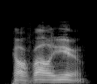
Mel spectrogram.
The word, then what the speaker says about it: Carvalho: Olavo de Carvalho? – Carvalho. – Yeah. Okay. Those hillbillies pronounce an H as an H, not a Y, but we don't know any better.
